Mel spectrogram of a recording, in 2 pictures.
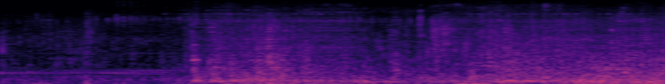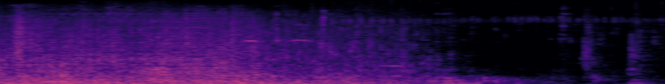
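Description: A wooden crank creaks and grinds as it is turned.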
